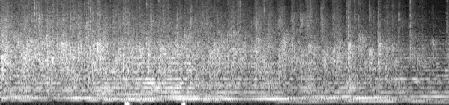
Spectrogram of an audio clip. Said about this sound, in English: Give the Lord a mighty clap of him.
